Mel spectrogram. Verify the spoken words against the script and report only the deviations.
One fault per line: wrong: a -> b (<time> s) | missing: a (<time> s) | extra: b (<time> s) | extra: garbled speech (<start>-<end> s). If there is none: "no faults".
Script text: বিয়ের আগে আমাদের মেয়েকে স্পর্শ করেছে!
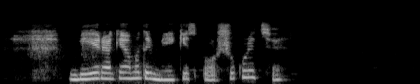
no faults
